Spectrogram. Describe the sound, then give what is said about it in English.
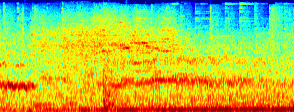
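A car rams the side of a van during a chase down a narrow street. Tires screech in a sustained squeal over engine noise, with a brief jolt near the middle. “The car repeatedly rams the side of the van.”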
